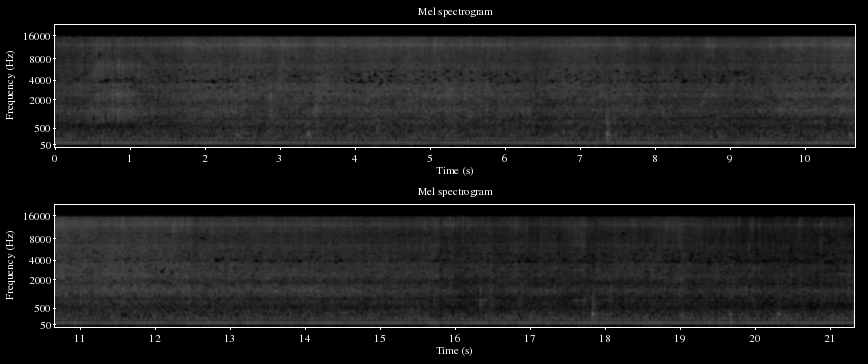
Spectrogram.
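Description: Spiced onion-tomato masala sizzling in oil and ghee in a non-stick kadai as it is fried down with a little water and stirred with a silicone spatula. The sizzle swells at the start and slowly dies down toward the end.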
